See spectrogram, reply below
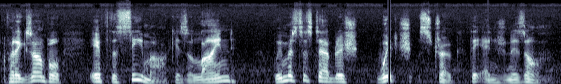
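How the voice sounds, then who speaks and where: A man reading a scripted technical training film narration in a measured, precise, instructional manner. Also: mid-range voice, sing-song. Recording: noisy archive training-film soundtrack.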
